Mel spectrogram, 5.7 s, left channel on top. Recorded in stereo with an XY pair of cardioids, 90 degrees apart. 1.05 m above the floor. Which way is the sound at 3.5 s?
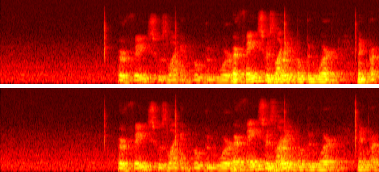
70° left.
